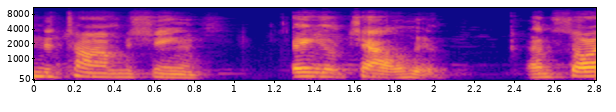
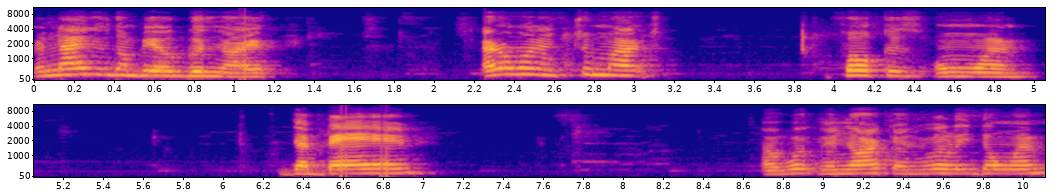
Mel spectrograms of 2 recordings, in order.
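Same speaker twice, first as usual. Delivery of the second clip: speaking with food in mouth, chewing. Addressing viewers while eating, talking with food in mouth. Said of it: "excuse me for talking with food in my mouth".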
